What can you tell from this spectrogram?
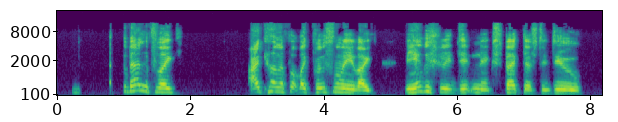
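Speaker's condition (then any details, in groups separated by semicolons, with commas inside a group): Cerebral palsy; congenital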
